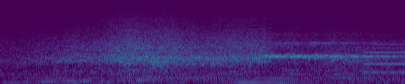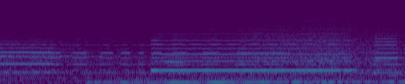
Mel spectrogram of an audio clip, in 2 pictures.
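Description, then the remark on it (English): A car roars past at speed as its tires squeal and skid in long, high-pitched screeches over a loud, rumbling engine, with no voices. “He explains this using the analogy of a car that's speeding out of control.”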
